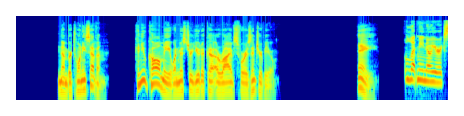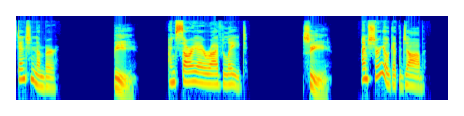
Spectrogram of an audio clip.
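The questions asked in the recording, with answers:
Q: Can you call me when Mr.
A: A: Let me know your extension number.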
